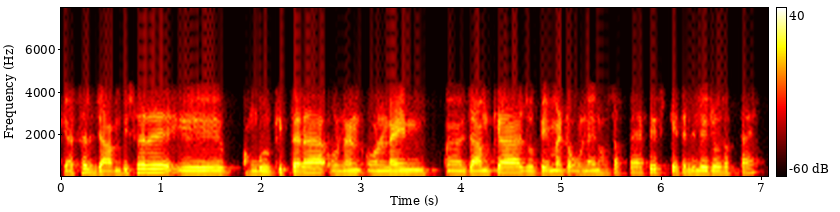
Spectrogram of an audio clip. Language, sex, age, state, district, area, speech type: Hindi, male, 18-30, Madhya Pradesh, Betul, rural, conversation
